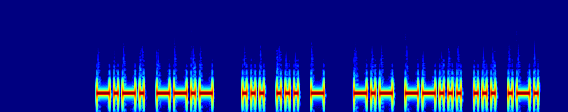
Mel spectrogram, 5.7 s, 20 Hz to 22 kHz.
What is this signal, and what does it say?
Morse code, heard as a keyed tone, about 28 wpm, 700 Hz. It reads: CQ SST K7SR
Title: K1USN SST QSO Practice - 28wpm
